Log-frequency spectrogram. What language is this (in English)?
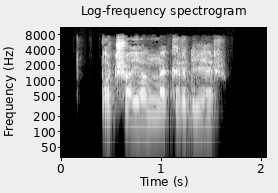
Tatar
